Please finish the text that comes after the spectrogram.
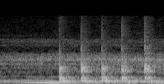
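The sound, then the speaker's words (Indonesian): Five evenly spaced knocks on a bedroom door, steady, starting after a brief pause over a low background hum. No one speaks. “Ketika tertidur, samar terdengar suara pintu yang diketuk.”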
